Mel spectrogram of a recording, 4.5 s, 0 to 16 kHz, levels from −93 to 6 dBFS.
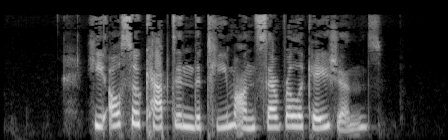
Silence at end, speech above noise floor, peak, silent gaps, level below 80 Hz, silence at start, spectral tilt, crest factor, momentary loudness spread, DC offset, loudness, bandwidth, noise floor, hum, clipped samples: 0.7 s; 57 dB; 0 dBFS; none; -60 dBFS; 0.9 s; -3 dB/octave; 16 dB; 9 LU; under 0.1%; -15 LUFS; 11.5 kHz; -72 dBFS; none; under 0.1%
